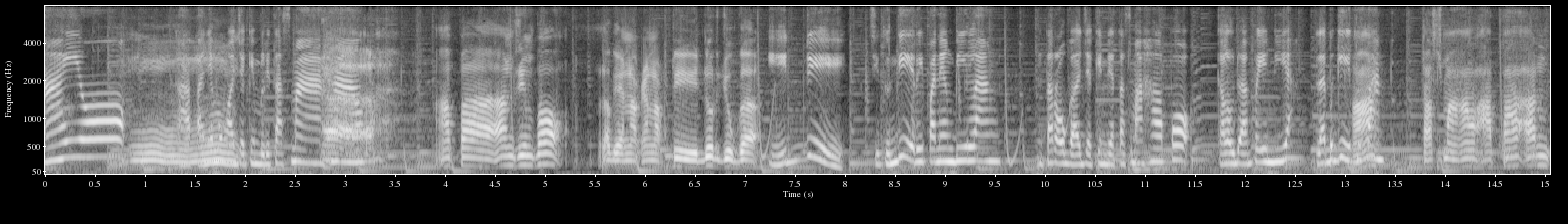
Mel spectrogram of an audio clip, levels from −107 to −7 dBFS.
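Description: No faults are present; the audio carries the band limit of a call path, with nothing above 8 kHz, which fits a wideband codec such as G.722.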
